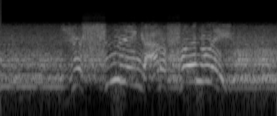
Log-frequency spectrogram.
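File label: English player friendly fire mood medium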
